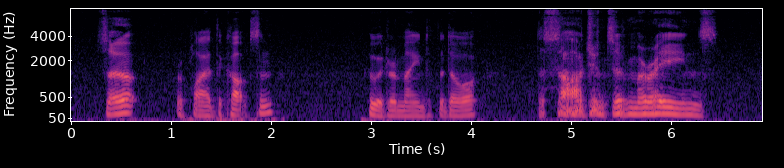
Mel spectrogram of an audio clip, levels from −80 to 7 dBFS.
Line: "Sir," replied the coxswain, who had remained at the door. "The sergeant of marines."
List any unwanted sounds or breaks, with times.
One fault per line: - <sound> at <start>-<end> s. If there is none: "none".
none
